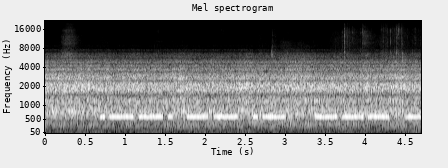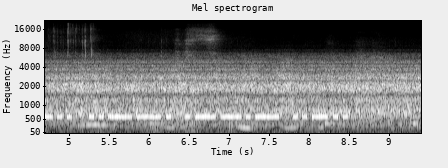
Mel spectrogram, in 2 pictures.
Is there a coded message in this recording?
Yes: Morse code (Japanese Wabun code) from 0.6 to 8.5 s, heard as a keyed tone, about 20 wpm, 590 Hz, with radio static, room echo and the noise of a restaurant. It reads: ツヨイ レポート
